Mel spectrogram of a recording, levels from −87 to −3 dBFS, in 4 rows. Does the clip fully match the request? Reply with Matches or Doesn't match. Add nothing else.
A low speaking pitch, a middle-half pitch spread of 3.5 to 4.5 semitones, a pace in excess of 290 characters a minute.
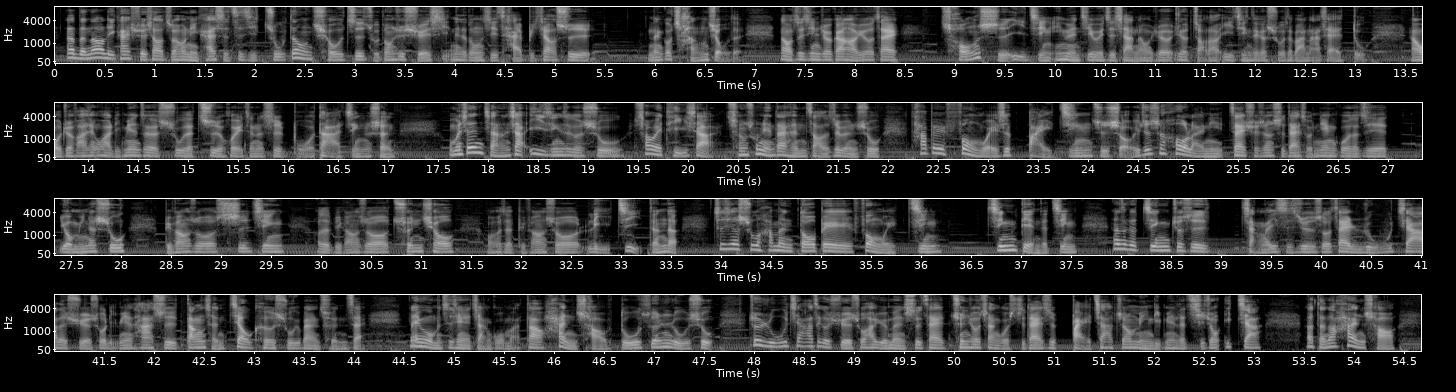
Matches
